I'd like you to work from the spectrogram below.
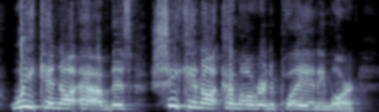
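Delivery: put-on loud, furious, angry fatherly voice. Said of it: "he was very loud about it".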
